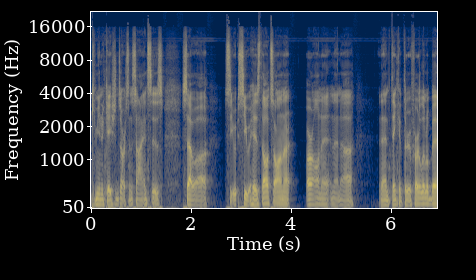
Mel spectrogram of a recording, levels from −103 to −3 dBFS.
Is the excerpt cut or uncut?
cut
